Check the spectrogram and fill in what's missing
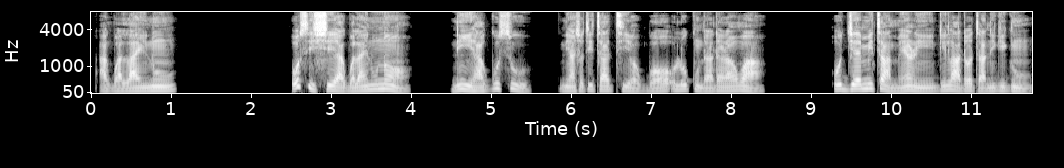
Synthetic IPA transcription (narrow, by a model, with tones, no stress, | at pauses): a̰˨ɡ͡ba˨la˧˦i˧nũ˦ | o˦si˦˨ʃe˧a˨ɡ͡ba˨la˨˧i˧nũ˦nãː˦˨ | nĩ˦i˦˨ɦa˧ɡu˦su˦˨ | nĩ˨˦a˧ʃɔ˧ti˦ta˧tʰi˧ɔ˨ɡ͡bɔ˨˦o̰˧lo˦kũ˦˨da˨a˧˦da˦ɾa˦wa˦˨ | o˦d͡ʒɛ˦mĩ˦ta˦˨mɛ̃˨˦ɾ̃ĩ˧dĩ˦la˦˨dɔ˨˦˨ta˨˦nĩ˨˦ɡi˧ɡũ˦˨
